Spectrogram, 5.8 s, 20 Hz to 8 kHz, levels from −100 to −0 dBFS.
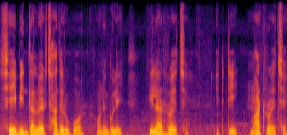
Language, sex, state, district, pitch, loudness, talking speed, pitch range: Bengali, male, Tripura, West Tripura, 115 Hz, -21 LUFS, 105 wpm, 110-125 Hz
